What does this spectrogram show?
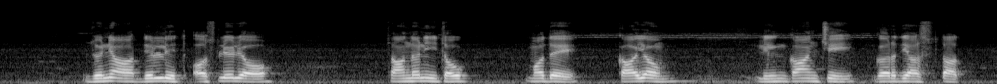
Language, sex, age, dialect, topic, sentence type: Marathi, male, 18-24, Southern Konkan, banking, statement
